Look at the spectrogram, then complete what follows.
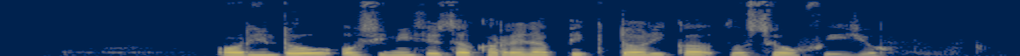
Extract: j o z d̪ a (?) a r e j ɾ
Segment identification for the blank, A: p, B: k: B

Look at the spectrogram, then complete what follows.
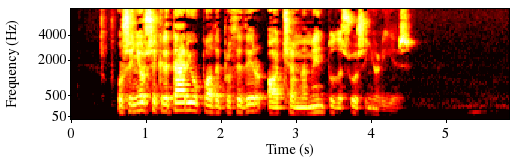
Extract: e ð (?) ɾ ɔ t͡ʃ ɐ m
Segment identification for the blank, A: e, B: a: A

